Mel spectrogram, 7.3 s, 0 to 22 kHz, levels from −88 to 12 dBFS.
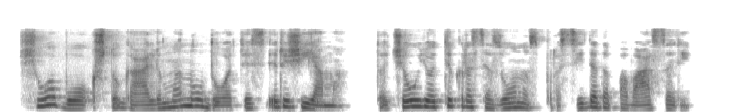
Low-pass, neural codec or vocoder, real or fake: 7.2 kHz; none; real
